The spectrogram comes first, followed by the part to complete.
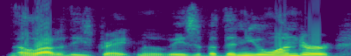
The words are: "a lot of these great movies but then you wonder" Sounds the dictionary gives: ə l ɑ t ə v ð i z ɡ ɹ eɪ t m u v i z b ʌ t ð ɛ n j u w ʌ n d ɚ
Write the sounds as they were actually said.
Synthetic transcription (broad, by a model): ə l ɑ t ə v ð i z ɡ ɹ eɪ t m u v i z b ʌ t ð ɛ n j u w ʌ n d ɚ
